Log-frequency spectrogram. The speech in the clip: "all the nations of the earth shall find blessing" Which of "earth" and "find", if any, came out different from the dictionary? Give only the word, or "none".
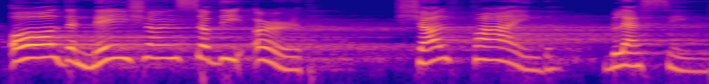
earth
